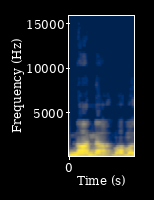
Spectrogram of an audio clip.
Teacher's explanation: इनके उच्चारण में प्रतीत होता है कि नाक से भी वायु बाहर आ रही है। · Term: नासिक्य व्यंजन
